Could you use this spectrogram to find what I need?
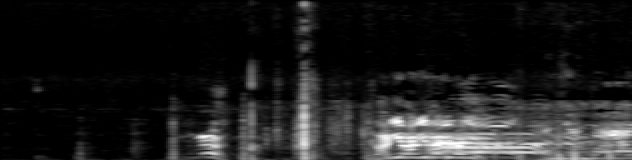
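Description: A cricket bat strikes a leather ball.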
